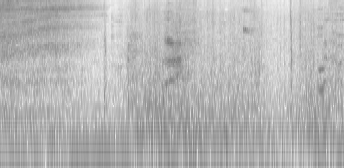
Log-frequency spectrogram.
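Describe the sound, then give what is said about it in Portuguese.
A blowtorch in a dubbed film scene gives a loud, steady roaring hiss that runs the whole time, with a few brief bursts in the middle. “Agora desliga esse maçarico.”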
